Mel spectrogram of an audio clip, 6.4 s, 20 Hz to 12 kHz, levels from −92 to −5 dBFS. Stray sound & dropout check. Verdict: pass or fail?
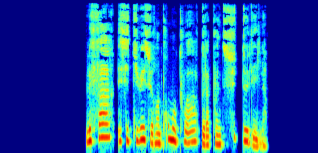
pass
